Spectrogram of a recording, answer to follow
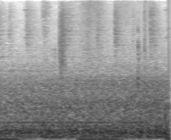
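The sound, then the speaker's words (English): Steady low engine and road rumble from inside a moving car that has just got out of traffic, a constant droning hum at even loudness with no voices, like cruising along at a smooth pace. “But, finally got out of that traffic, thank God. Got some movement going here.”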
